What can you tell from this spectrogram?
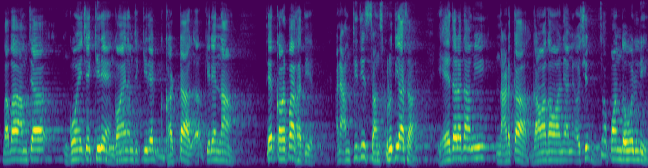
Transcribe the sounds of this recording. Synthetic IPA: babaːmt͡ɕjaɡõjẽt͡ɕekiɾẽɡõjãnamt͡ɕekiɾẽɡʱəɽʈakiɾẽna | t̪ekəɽpakʰat̪iː | a̰ɽ̃iamt͡ɕid͡ʑisə̃w̃skɾut̪iːasa̰ | ɦed͡z̪əɾat̪aaminaɽkaɡãʋãɡãʋãniam̤iəɕiːt̪d͡zɔpand̪oʋəɽli

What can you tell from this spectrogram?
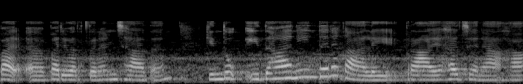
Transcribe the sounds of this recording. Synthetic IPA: pɐpɐɾiʋɐɾt̪ɐnɐmd͡ʒʱaːd̪ɐm | kind̪uid̪ʱaːniːnd̪ɐnɐkaːleːpɾaːjɐɦɐd͡ʒɐnaːɦɐ̆

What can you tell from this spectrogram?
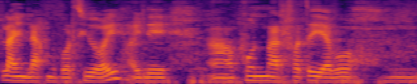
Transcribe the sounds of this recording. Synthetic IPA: lajnlaɡnupʌrt̪ʰijoɦʌjʌ̰jle | pʰonmarpʰʌt̪ʌjʌβʌ

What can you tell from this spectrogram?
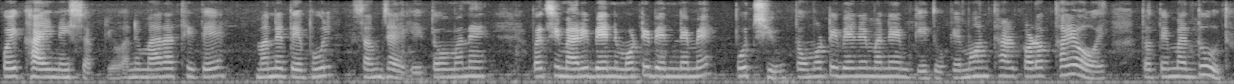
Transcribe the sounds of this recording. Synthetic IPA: koikʰajnəɦĩʃəkjṵ̃ə̰nemaɾat̪ʰit̪e | mənet̪ebʱul | səmd͡ʒʱaelit̪oməne | pət͡ʃʰimaɾibenmoʈibenːemẽ | put͡ʃʰjũt̪omoʈibeneməneːmkid̪ʱũkemɔɦənt̪ʰaɭkəɽək̚t̪ʰəjoɦoj | t̪ot̪emãd̪ud̪ʱ

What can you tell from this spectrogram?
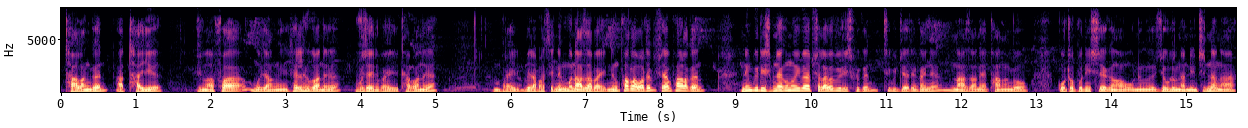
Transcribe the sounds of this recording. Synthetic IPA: tʰalaŋɡɯnatʰajɯ | bimapʰamuzaŋiɦelhɯbanɯ | buzajnɯbajtʰabanɯ | mɯɾajbiɾapʰasinɯŋbɯnazabajnɯŋpʰaklabatʰɯbipʰeabɯpʰalaɡɯnːɯŋbiɾis̬binajkɯnujbapʰi̥selabɯbiɾispiɡɯntʰik̚bidiɾeŋkʰajnɯnazanajatʰanaŋɡɯwɡ̥ɔtʰɔpʰɯnisiɡaŋawnɯŋɯzɯwlɯk̚nandinsʰinːaŋa

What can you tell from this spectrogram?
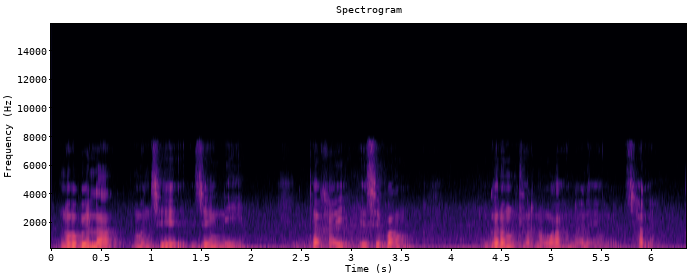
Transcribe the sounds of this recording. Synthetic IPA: nobela | mɐnsezeŋni | tʰakʰajesebaŋ | ɡɯnaŋtʰaɾnɔŋaɦɯnaneaŋ̰ | sʰanḛ

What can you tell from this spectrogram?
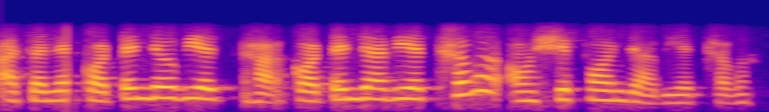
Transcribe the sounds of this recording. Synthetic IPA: ɐ̰sãːɲd͡ʑãkɔːʈənɪ̆d͡ʑoːbiɐɦaːkɔːʈən̆d͡ʑaːbiɐt̪ʰəʋʔɛ̰̃ːʃɪfoːnd͡ʑaːbiɐt̪ʰəʋ

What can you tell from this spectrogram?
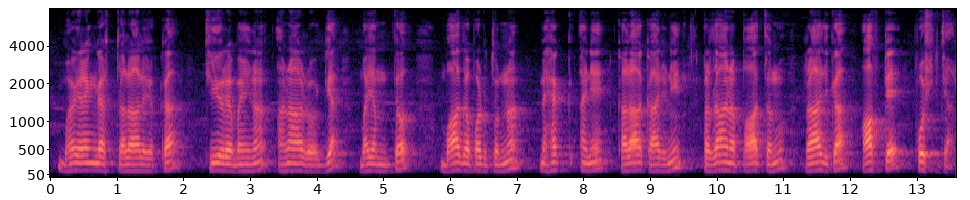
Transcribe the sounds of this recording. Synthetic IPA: bʱɐjɐɾɐŋɡɐst̪ʰɐlaːlɐjɔkːɐ | t̪iːʋɾɐmɐjnɐːnaːɾoːɡjɐ | bʱɐjɐnt̪o | baːd̪ʱɐpɐɽut̪unːɐ | meɦɐkɐneːkɐlaːkaːɾinipɾɐd̪ʱaːnɐpa̰ːt̪ɐnu | ɾaːd̪ikɐaːpʰʈeːpʰoːʂi̥t̪ːa̰ːɾi

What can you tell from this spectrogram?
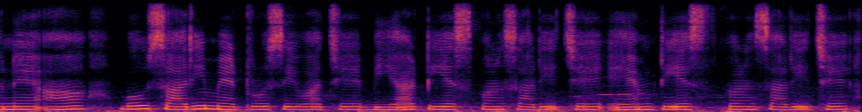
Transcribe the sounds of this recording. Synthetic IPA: əneabəusaɾimeʈɾoseʋat͡ʃʰebiaɾʈiespəɳsaɾit͡ʃʰeemʈiespəɳsaɾit͡ʃʰe

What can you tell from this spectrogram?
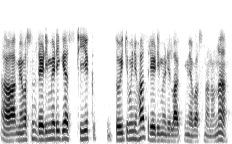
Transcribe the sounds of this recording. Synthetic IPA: aːmɛ̃bɐsnɾeːɖiːmeːɽiːɡɛsʈʰiːk | t̪oːit̪imɐɲɦaːzɾeːɽimeːɽilaɡmɛ̃bɐsnaːnona

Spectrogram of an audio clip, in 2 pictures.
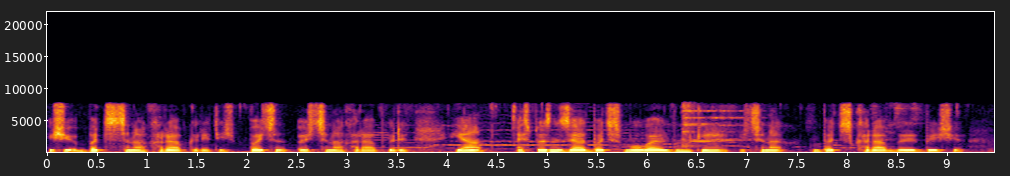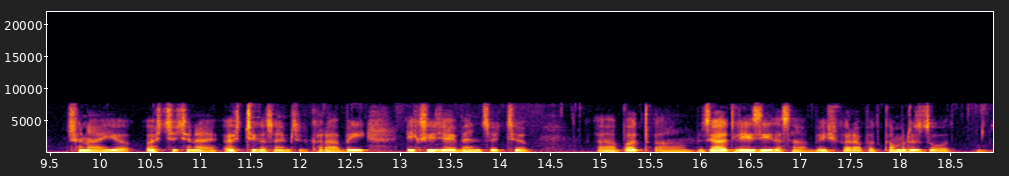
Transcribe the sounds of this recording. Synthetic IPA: iʃibɐt͡ʃt͡ʃʰɐnãːkʰɐɾaːb̚kɐɾit̪iʃbɐt͡ʃəʃt͡ʃʰinãːkʰɐɾaːbkɐɾit̪ | jãː | ɐspɐs̬nzjaːd̪̚bɐt͡ʃsmoːbaːjld̪unkĩːt͡ʃʰinaː | bɐt͡ʃskʰɐɾaːb̚kəɾit̪̚beʃi | t͡ʃʰinãːjɐɐst͡ʃʰit͡ʃʰinaːɐst͡ʃʰikɐsaːimsit̪kʰɐɾaːbejeksiːd͡ʒaːibʱensɐt͡ʃʰi | pɐt̪zjaːd̪leːziːkɐsãːbeːʃkʰɐɾaːpɐt̪kɐmɾɨs̬d̪oːd̪

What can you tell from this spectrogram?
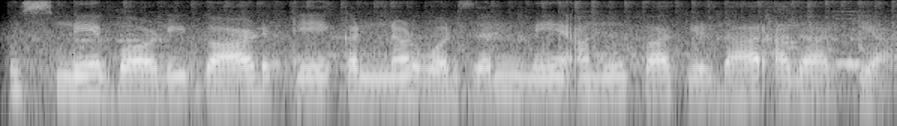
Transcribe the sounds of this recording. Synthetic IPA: ʊsnebɔːɖiɡaːɾɖkekɐnːəɽʋɐɾd͡ʒənmẽɐmũkakɪɾd̪aːɾɐ̰d̪akija̰ː

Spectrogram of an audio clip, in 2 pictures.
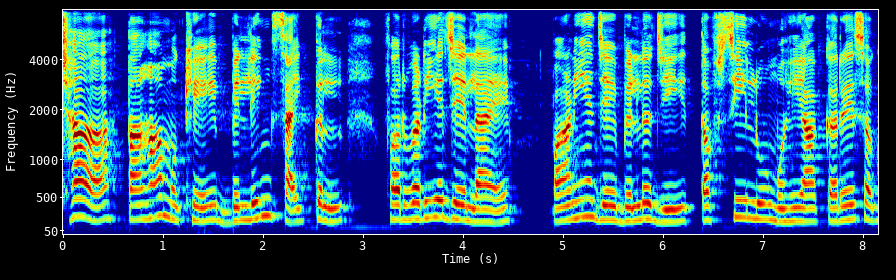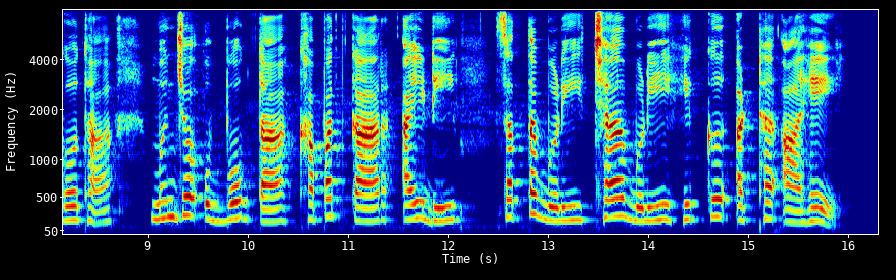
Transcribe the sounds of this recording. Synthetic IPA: t͡ɕʰaːt̪ɐʋ̤ãmũːkʰebɪlɪ̃ŋɡsaːɪkɪlfɐɾʋəɾijəd͡ʑeːlaːɪ | paːɽ̃ijəd͡ʑeːbɪlə̆d͡ʑiːt̪ɐfsiːlũmʊɦijakɐɾesɐɡʱot̪ʰamʊ̃ɦɪ̃ɲd͡ʑoʔʊboːɡt̪akʰɐpət̪kaːɾaːiɖiː | sɐt̪ə̆ɓʊɽ̤it͡ɕʰɐɓʊɽihɪkʊ̆ɐʈʰə̆ʔaːɦeː

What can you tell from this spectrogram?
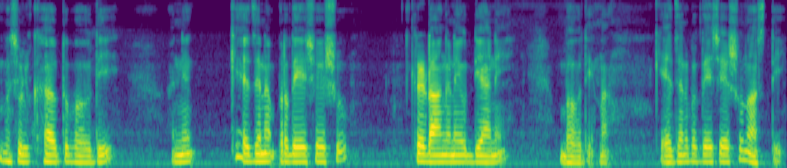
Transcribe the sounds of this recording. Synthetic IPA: mɐsulkʰaːt̪ubʱɐʋɐt̪i | ɐnjɐ | keːd͡ʑɐnɐpɾɐd̪eːʃeːʂu | kɾiɖaːŋɡɐɳeud̪jaːne | bʱɐʋɐt̪ḭnɐ | keːd͡ʑɐnɐpɾɐd̪eːʃeːʂunaːst̪ḭ

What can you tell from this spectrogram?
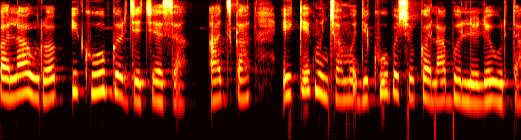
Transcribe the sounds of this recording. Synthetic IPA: kəlaəwɾəp̚ikʰuːp̚ɡəɾd͡ʑet͡ɕeəsa̰ | ad͡zkalekekm̤əɳt͡ɕaməd̪ʱjekʰuːpəɕəkəlabʱəɾleleuɾt̪a

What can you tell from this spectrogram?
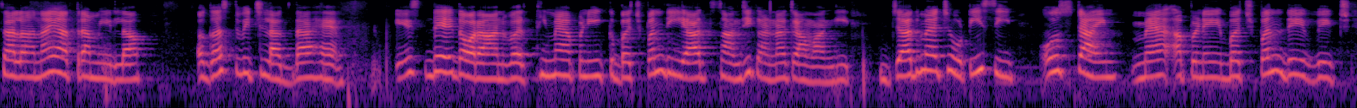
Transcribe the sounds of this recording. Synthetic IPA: sɛːlaːnaːjaːt̪ɾaːmeːlaː | əɡəst̪ʋɪt͡ʃləɡd̪aːɦɛːɪsd̪eːd̪ɔːɾaːnʋəɾt̪ʰiːmɛ̃ːəpɳiːɪkbət͡ʃpənd̪iːjaːd̪sãːnd͡ʒiːkəɾnaːt͡ʃaːʋãːŋɡiːd͡ʒəd̪mɛ̃ːt͡ʃʰoːʈiːsiː | ʊsʈaːiːmːɛ̃ːʔapɳeːbət͡ʃpənd̪eːʋɪt͡ʃ

